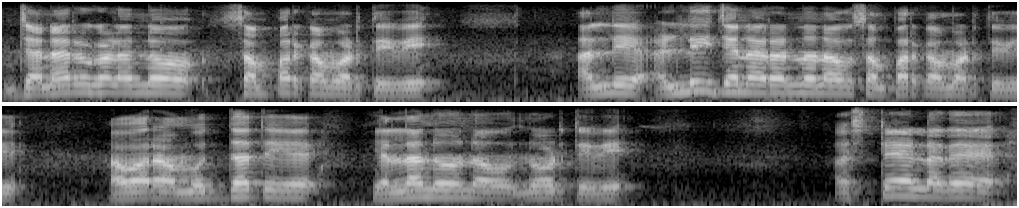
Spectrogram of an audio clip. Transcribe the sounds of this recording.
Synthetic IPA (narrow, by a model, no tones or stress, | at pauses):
d͡ʒɐnɐɾuɡɐɭɐnːusɐmpɐɾkɐmaːɖt̪iːʋi | ɐlːiʔɐ̰ɭːid͡ʒɐnɐɾɐnːunaːʋusɐmpɐɾkɐmaːɖt̪iːʋi | ɐʋɐɾɐmud̪ʱːɐt̪e | ɛlːɐnunaːʋuno̞ːɽt̪iːʋi | ɐʂʈeːɐlːɐd̪e̞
